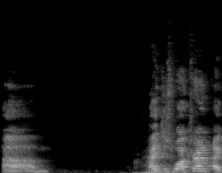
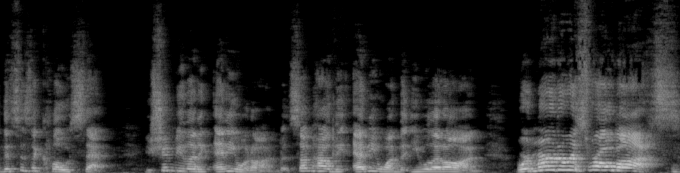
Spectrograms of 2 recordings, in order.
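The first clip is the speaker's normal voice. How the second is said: mock scolding, building louder and higher; mock exasperated rant; 5 semitones higher, 5 dB louder than usual. Podcaster chewing out the imagined security team, mock exasperated. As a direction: build a playful telling-off into exasperated yelling.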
